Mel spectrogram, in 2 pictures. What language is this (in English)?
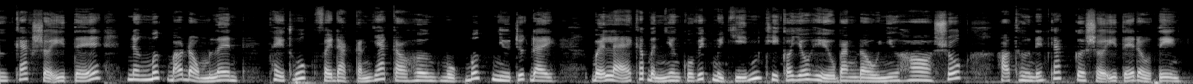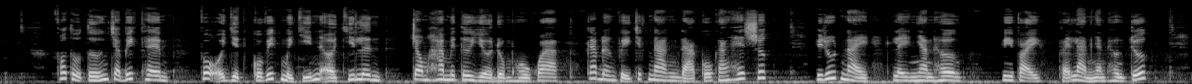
Vietnamese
